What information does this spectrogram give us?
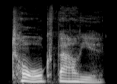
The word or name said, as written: torque value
